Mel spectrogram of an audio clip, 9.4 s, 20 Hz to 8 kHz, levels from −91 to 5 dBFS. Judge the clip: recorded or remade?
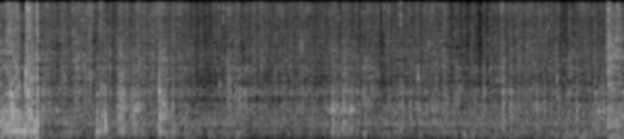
recorded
